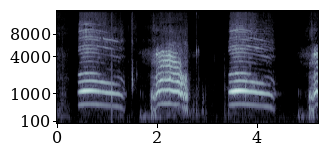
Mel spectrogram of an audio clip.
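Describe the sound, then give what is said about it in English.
A cat meows loudly and insistently, four drawn-out, wavering cries in a steady back-and-forth rhythm with brief silences between them and no talking. “Oh, we got the cat here. Oh, there's a cat.”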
